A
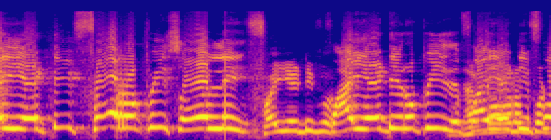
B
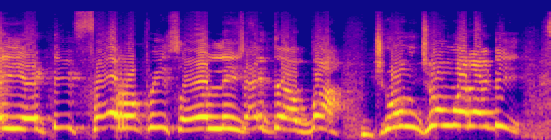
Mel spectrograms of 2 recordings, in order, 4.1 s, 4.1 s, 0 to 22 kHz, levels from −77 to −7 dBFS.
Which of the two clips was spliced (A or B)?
B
